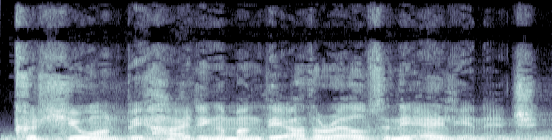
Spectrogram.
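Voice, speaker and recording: An actor playing a bold, defiant champion adventurer in a video game, direct and dry. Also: male voice, medium pitch, lively intonation, quick pace, noisy background, natural voice. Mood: questioning.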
